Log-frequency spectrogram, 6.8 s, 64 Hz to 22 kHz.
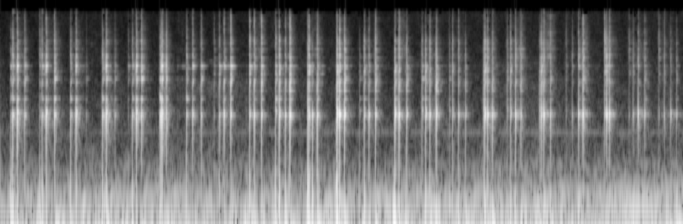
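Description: Fingernails tap rapidly on a small, hollow, closed blue Altoids metal tin held in the hands, making around thirty quick, uneven clicks over about seven seconds. Each tap is a sharp, bright tick with a faint metallic ping near 1.1 kHz that dies almost at once, over a soft low rumble.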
